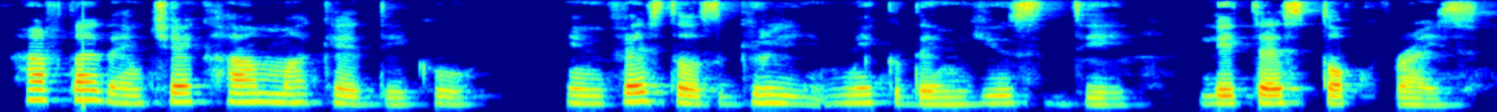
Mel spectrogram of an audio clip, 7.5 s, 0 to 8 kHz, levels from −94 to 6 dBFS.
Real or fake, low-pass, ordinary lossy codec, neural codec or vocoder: real; none; none; none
